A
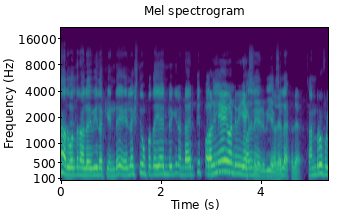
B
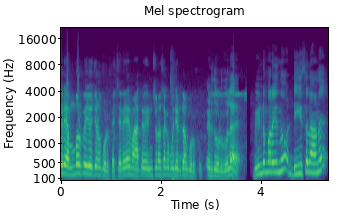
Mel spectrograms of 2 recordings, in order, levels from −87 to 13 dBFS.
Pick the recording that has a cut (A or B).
B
